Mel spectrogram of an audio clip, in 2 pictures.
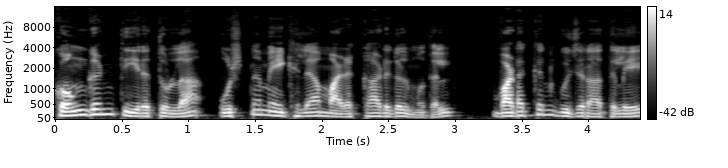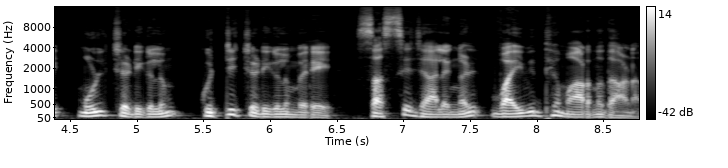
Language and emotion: Malayalam, neutral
